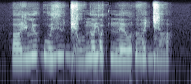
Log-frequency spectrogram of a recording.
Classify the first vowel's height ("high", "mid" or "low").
low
